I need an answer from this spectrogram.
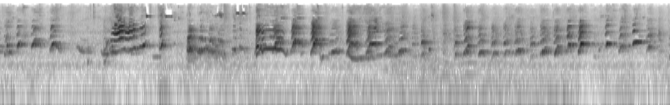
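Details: Tiny red-brown poodle producing a long run of high-pitched yips, whimpers and squeaky barks, irregular and excited, with rising and falling whines throughout.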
